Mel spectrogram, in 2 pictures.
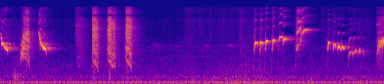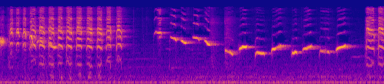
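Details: Greater green leafbird, song played to get other birds singing: sharp clicks and whistles, a quiet gap, rising whistled phrases and a busy chattering burst, then a neat descending sequence of whistles.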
